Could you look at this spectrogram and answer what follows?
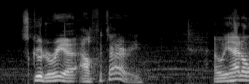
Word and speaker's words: Scuderia: Graxon, a very, very strong driver, and a lot to give there in the red Scuderia Ferrari.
